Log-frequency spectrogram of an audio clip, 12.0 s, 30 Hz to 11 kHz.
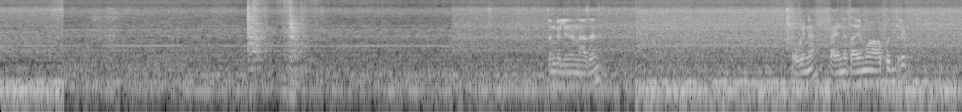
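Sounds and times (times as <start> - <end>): kitchen fan humming: 0.0 - 12.0.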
